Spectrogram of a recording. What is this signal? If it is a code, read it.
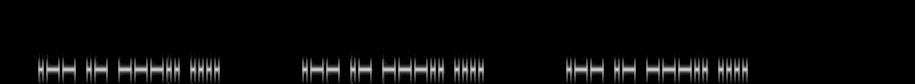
Morse code, heard as a keyed tone, about 30 wpm, 700 Hz. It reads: WA8H WA8H WA8H
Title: USA Call Signs - 4 Characters - Repeated 3x - 30wpm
